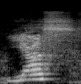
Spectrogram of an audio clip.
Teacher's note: ला यस या को सीन के साथ जब हमने मिलाया तो यस बगैर खींचे पढ़ेंगे। सीन को सीटी की आवाज देते हुए यस को अदा करना है।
